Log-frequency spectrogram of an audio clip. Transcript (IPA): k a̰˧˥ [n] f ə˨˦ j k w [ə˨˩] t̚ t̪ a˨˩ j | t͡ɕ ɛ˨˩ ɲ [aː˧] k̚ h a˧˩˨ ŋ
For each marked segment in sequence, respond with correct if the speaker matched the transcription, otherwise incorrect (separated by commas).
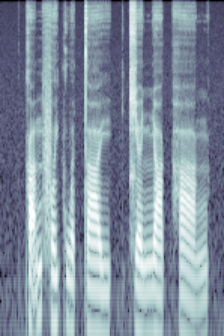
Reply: correct, correct, incorrect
